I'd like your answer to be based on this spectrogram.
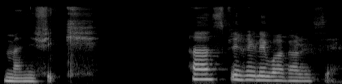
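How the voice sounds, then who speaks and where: A woman teaching a yoga class, giving calm, gently guiding cues through each pose. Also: on the low side, a little slow. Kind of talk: guided yoga instruction.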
